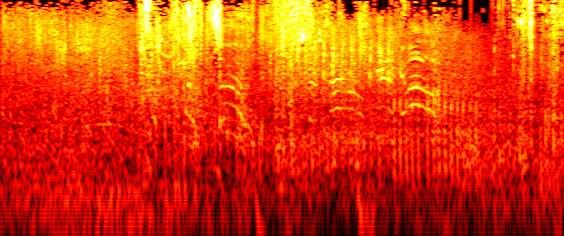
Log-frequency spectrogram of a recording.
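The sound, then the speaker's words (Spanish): Loud, dense battle gunfire on a bridge as soldiers try to connect a detonator wire and a sergeant is hit in the back: rapid overlapping shots and heavy booms crackle without pause, with indistinct shouting voices mixed into the chaos. “Una bala alcanza al sargento en la espalda.”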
